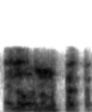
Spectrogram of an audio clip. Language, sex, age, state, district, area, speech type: Marathi, male, 18-30, Maharashtra, Hingoli, urban, conversation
